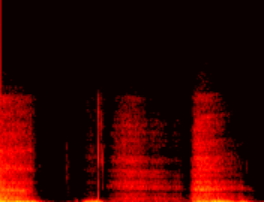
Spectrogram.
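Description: A man's single audible breath into a handheld microphone, about one and a half seconds in, just after a spoken question trails off.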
